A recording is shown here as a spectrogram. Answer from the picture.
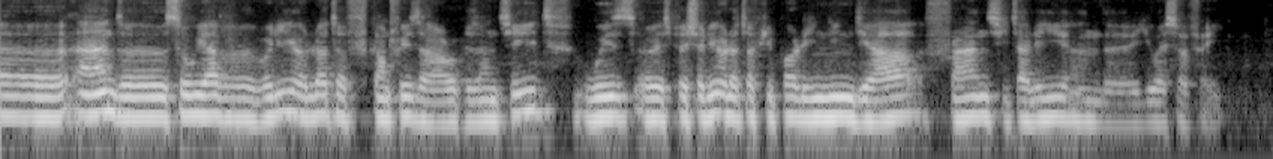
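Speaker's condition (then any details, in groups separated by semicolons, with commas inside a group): No condition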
